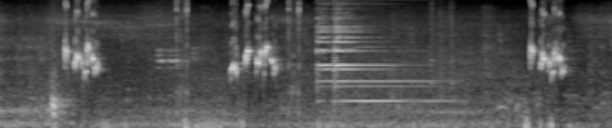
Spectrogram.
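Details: Morning song of a red-whiskered bulbul for voice training: three rapid, warbling phrases of bright notes, with a ringing, bell-like tone and faint clicks between them.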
